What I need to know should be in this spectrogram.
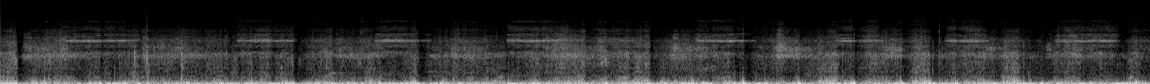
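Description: Heavy jacket fabric rustles and rubs close by.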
